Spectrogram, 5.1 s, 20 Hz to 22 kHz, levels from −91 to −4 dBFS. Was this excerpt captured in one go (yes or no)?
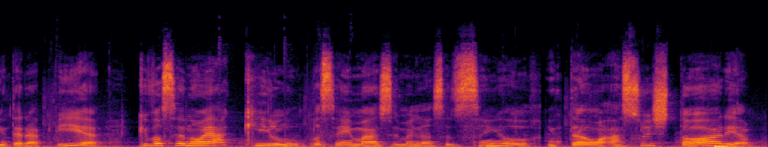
no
